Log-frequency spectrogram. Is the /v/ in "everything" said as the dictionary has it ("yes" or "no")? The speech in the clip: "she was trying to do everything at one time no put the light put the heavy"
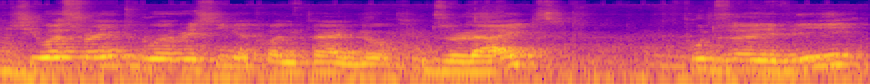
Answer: no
